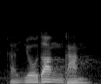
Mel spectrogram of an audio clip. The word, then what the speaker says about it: 요단강: 따라서 하십니다 어떤 강이라고요 발음 잘하셔야 됩니다 중간에 단자 때문에 요강이 됩니다 요단강 이쪽 내려오는 물주기가 요단강이래요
